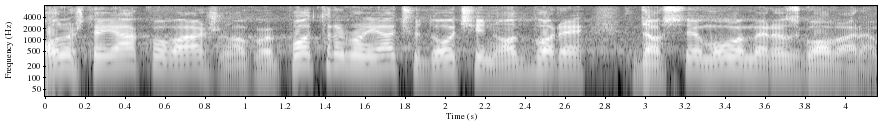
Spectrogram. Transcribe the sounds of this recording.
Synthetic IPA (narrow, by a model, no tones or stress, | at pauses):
o̞no̞ʃt̪o̞jejaːko̞ʋaːʒnoako̞jepo̞t̪ɾe̞bno̞jaːt͡ɕud̪o̞ːt͡ɕinao̞d̪bo̞ɾe̞ | d̪aosʋe̞muʋome̞ɾazɡo̞ʋa̰ːɾa̰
